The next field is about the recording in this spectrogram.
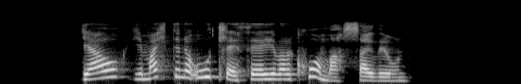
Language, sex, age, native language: Icelandic, female, 20-29, Icelandic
